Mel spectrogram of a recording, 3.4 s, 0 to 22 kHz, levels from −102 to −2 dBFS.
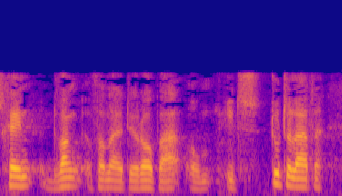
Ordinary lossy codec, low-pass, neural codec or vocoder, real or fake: none; 5.4 kHz; none; real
